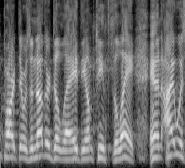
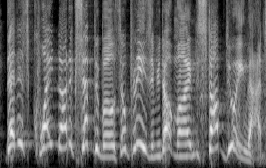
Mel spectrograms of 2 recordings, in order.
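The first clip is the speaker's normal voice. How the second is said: higher, mock-polite British lady; polite British attendant; 7 semitones higher than usual. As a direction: imitate a British stewardess politely objecting. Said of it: "She was so polite".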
